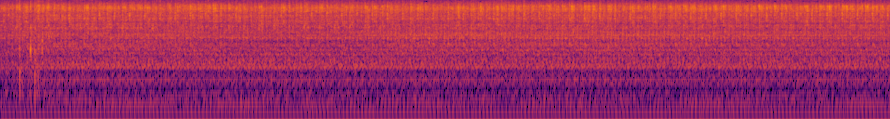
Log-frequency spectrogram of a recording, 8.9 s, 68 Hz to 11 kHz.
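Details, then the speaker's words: Hyundai ix35 CRDi 136 hp diesel, hot after driving, heard from the wheel side: faint regular dull knock about once a second over the idle clatter; owner suspects hydraulic lifters or chain tensioner, tensioner replaced 1.5 years ago, noise disappears after oil change. "Замечательно слышно. Хрум-хрум, хрум-хрум."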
